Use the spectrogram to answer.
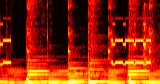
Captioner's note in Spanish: Suena celular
